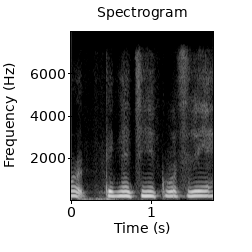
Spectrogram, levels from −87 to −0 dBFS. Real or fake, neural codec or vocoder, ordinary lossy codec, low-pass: fake; codec, 16 kHz in and 24 kHz out, 0.4 kbps, LongCat-Audio-Codec, four codebook decoder; none; 7.2 kHz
